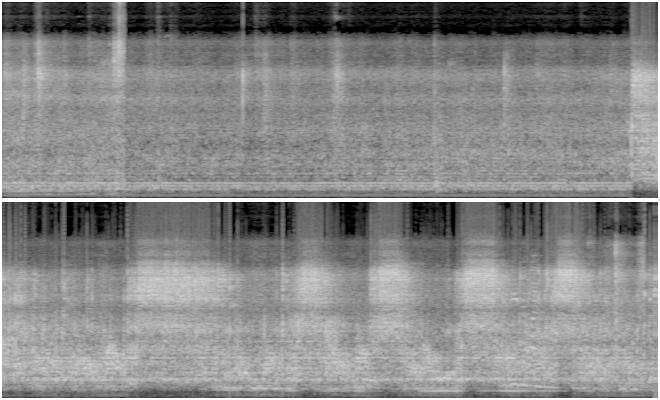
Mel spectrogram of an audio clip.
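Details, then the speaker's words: Fetal heartbeat on a fetal Doppler at a prenatal check-up, baby in breech position: fast, regular whooshing pulses over hiss. "Dito ay maririnig natin ang heartbeat ni baby at mga payo sa akin ni Doc kasi suhi nga po si baby."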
